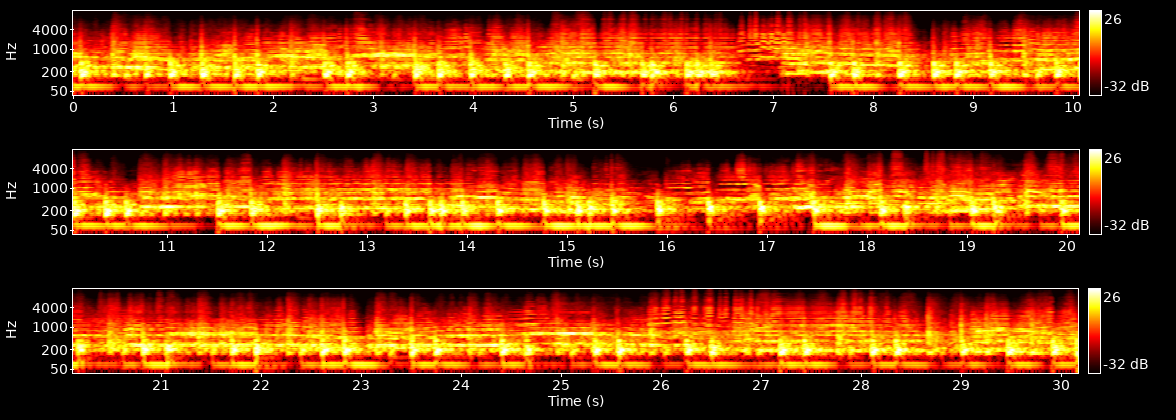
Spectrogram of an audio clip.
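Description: Live brass band playing loudly: trumpets and lower horns carry the tune over a steady bass-drum-and-cymbal beat, in a crowded, echoing room.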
